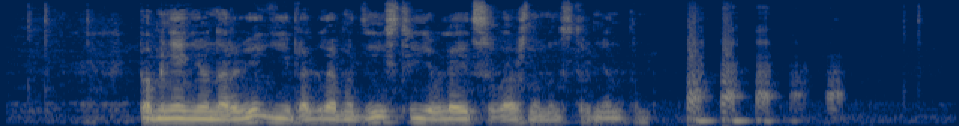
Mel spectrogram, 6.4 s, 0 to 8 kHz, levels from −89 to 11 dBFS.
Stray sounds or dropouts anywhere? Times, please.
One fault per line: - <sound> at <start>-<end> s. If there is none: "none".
- laugh at 4.6-5.7 s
